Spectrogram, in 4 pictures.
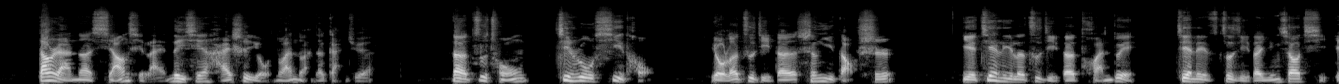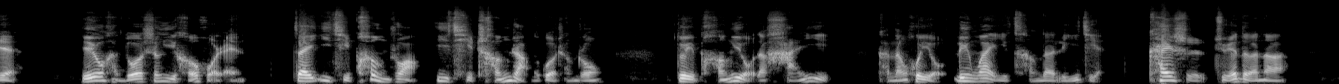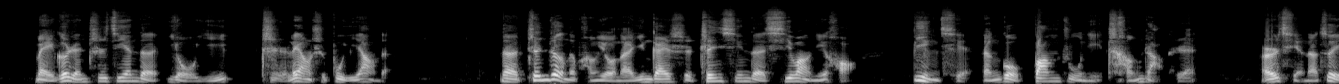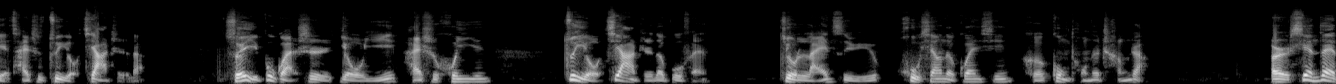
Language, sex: Chinese, male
